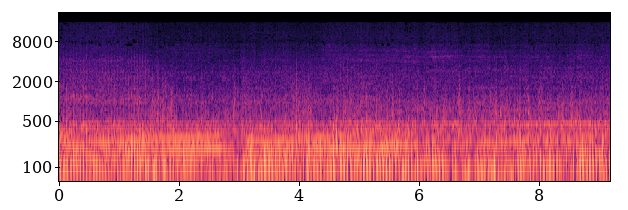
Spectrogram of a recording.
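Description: Motorcycle engine heard from the rider's own bike, its pitch climbing steadily as it accelerates. The pitch drops back about three seconds in and again near seven seconds as the rider shifts up a gear, then climbs again.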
